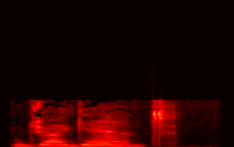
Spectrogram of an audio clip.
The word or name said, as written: gigant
